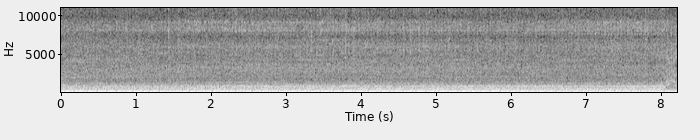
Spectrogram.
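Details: Wheel Horse 520H hydrostatic tractor running on its own gas tank, started by jumping the solenoid with a weak battery; steady, even beat for about eight seconds, then clean shutdown, no surging or stumbling; runs great.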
